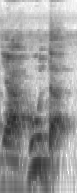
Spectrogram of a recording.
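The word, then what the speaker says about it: Yehudah: like the descendants of the Yahuda, or Judah, which is the true pronunciation of Judah.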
